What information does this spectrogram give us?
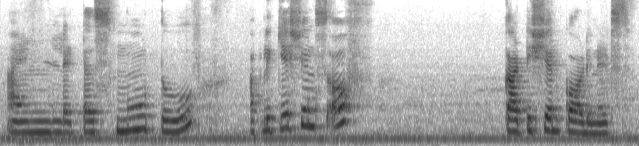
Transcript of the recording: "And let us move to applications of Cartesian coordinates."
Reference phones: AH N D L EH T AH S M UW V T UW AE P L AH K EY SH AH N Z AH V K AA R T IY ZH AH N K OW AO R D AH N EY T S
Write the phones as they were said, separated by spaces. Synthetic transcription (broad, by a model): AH N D L EH T AH S M UW V T UW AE P L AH K EY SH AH N S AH F K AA R T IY SH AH N K OW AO R D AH N EY T S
